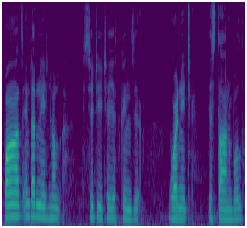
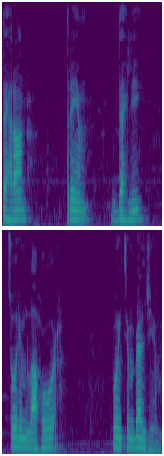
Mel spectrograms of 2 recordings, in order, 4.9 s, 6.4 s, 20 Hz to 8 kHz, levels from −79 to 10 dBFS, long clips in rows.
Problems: none marked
